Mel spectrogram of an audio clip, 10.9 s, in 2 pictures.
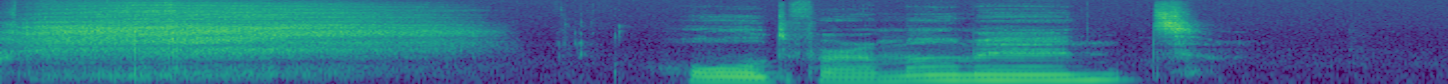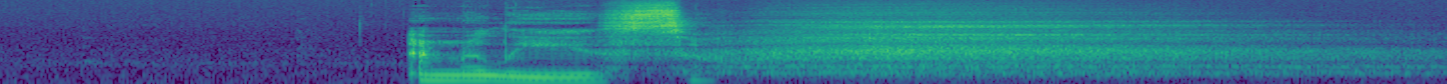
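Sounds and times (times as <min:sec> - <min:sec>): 
deep breath in during a guided meditation: 0:00.0 - 0:01.9, 0:08.1 - 0:10.8
speech: 0:02.6 - 0:04.6, 0:07.0 - 0:08.2.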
